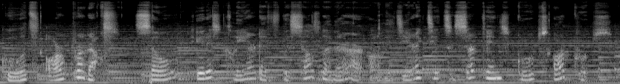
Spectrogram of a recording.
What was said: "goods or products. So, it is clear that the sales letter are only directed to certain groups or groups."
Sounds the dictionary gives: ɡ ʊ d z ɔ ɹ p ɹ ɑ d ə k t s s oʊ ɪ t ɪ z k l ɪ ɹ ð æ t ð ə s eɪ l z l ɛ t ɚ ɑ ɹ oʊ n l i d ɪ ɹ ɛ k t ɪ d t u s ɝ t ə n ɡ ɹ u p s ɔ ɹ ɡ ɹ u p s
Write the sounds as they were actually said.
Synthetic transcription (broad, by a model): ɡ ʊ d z ɔ ɹ p ɹ ɑ d ə k t s s oʊ ɪ t ɪ z k l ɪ ɹ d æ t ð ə s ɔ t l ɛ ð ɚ ɑ ɹ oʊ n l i d ɪ ɹ ɛ k t ɪ d t u s ɝ t ə n ɡ ɹ u p s ɔ ɹ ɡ ɹ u p s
